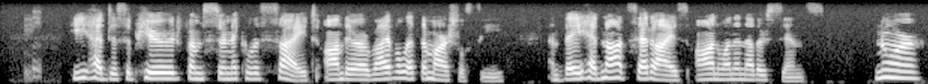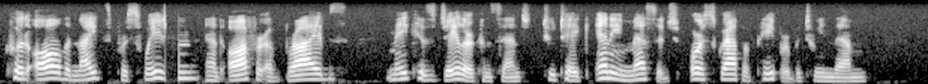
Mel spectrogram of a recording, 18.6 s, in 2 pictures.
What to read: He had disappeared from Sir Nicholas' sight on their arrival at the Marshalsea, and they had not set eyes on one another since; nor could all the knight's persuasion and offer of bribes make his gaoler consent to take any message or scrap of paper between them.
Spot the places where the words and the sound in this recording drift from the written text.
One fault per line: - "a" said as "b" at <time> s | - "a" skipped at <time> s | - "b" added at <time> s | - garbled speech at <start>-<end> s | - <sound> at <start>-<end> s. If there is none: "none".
- laugh at 0.2-0.4 s
- dropout at 10.9-11.1 s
